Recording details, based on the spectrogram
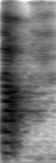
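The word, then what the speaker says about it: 的: không, sách của tôi, sách của tôi thì mình phải đọc là tợ.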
